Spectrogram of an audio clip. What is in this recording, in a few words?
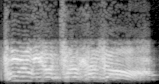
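Korean aircraft destroyed mood high, speech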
